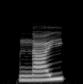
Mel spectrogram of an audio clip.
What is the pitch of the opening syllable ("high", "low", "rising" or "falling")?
rising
